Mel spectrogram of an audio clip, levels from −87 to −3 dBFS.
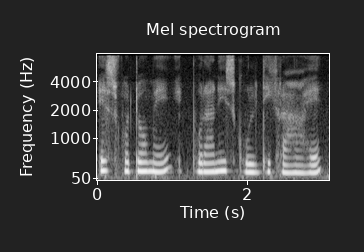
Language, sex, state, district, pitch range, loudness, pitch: Hindi, female, Arunachal Pradesh, Lower Dibang Valley, 195-220 Hz, -15 LUFS, 210 Hz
